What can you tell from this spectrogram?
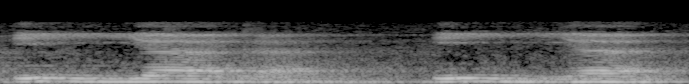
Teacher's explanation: karena bukan ya idgham, ianya ya tasdid murni. Ada sedikit penekanan.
